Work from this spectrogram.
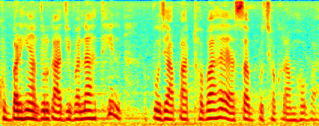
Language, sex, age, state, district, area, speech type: Maithili, female, 45-60, Bihar, Begusarai, rural, spontaneous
